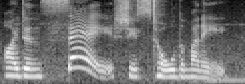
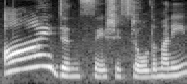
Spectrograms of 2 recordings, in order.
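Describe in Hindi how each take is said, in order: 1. Stress शब्द say पर है। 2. स्ट्रेस शब्द I पर है। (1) "डालते हैं स्ट्रेस से में" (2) "आई पे फोकस डालते हैं"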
